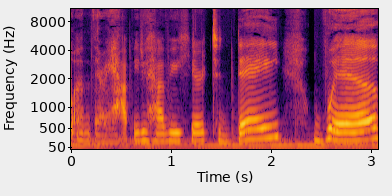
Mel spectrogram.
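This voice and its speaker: Music runs in the background while a woman speaks at a fairly slow pace. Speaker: interviewer. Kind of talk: interview questions.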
